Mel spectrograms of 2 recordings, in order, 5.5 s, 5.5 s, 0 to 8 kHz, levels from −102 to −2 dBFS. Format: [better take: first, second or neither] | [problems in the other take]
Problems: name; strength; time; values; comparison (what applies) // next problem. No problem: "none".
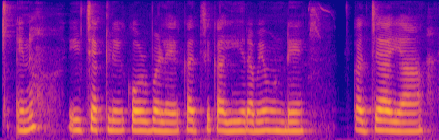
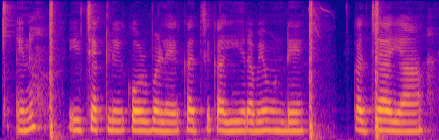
first | background sound (Thump, thud); 7 dB below the speech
